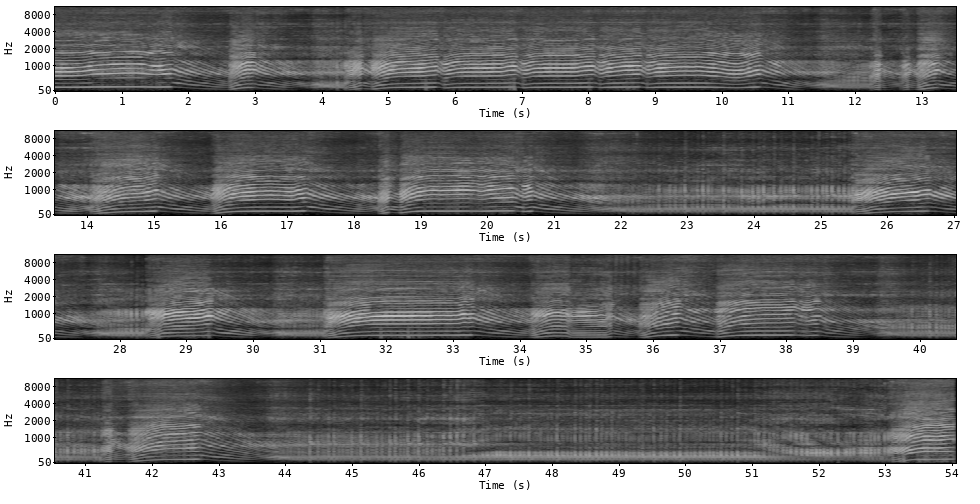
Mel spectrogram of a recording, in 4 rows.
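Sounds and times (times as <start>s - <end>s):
chainsaw revving and idling: 0.0s - 54.0s.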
